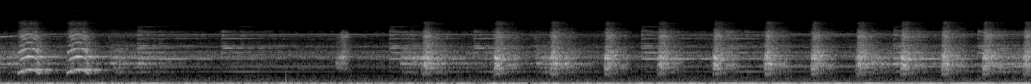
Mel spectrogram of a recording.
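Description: Sound decoder in a model steam locomotive (SoundTraxx Tsunami2 TSU-1100 in a Blackstone C-19) giving two short whistle toots. From about three and a half seconds in, steam exhaust chuffs follow at about two a second as the locomotive moves off.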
